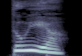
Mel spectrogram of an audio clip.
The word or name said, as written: ಧೇಯ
